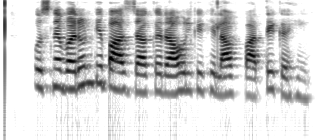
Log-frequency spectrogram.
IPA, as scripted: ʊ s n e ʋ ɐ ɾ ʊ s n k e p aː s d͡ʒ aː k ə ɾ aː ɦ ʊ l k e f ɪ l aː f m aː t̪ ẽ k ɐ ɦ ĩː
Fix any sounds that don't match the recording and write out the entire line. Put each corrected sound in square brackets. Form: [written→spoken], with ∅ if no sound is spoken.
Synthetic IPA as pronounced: ʊ s n e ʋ ɐ ɾ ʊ [s→∅] n k e p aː s d͡ʒ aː k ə [ɾ→ɾː] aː ɦ ʊ l k e [f→x] ɪ l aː f [m→b] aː t̪ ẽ k ɐ ɦ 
